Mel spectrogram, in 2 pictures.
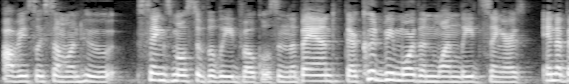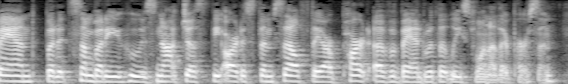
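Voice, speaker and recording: A woman's voice: on the low side, level tone, brisk, few pauses. A woman co-hosting a podcast in casual chat, gushing and chatty, with lots of filler "like"s. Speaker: podcast co-host.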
